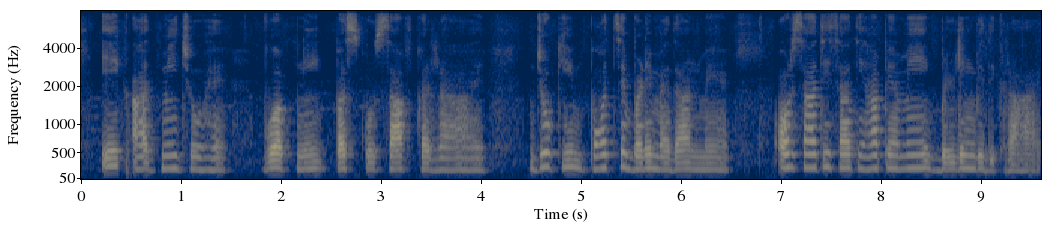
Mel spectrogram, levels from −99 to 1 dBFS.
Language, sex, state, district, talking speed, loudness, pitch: Hindi, female, Uttar Pradesh, Ghazipur, 205 wpm, -45 LUFS, 115 Hz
